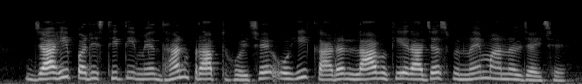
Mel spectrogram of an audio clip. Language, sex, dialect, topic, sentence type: Maithili, female, Eastern / Thethi, banking, statement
